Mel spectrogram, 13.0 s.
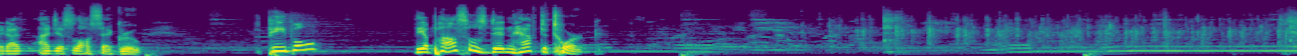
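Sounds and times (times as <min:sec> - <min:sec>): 
speech: 0:00.0 - 0:03.3, 0:04.1 - 0:06.0
scattered hand claps: 0:07.8 - 0:12.9.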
